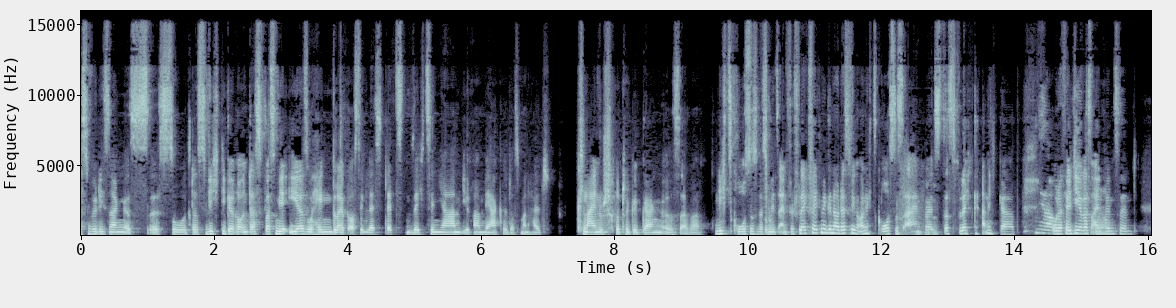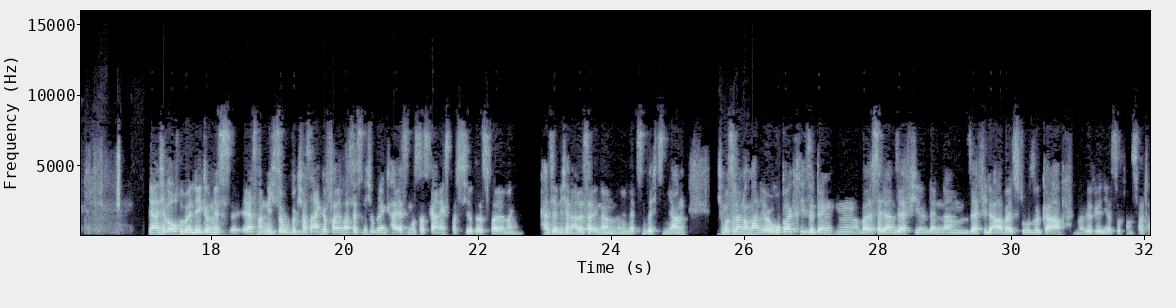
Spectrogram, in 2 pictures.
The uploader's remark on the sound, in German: weil wir ein Insta Live mit dem Kanal ZusammenZukunft aufgenommen haben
